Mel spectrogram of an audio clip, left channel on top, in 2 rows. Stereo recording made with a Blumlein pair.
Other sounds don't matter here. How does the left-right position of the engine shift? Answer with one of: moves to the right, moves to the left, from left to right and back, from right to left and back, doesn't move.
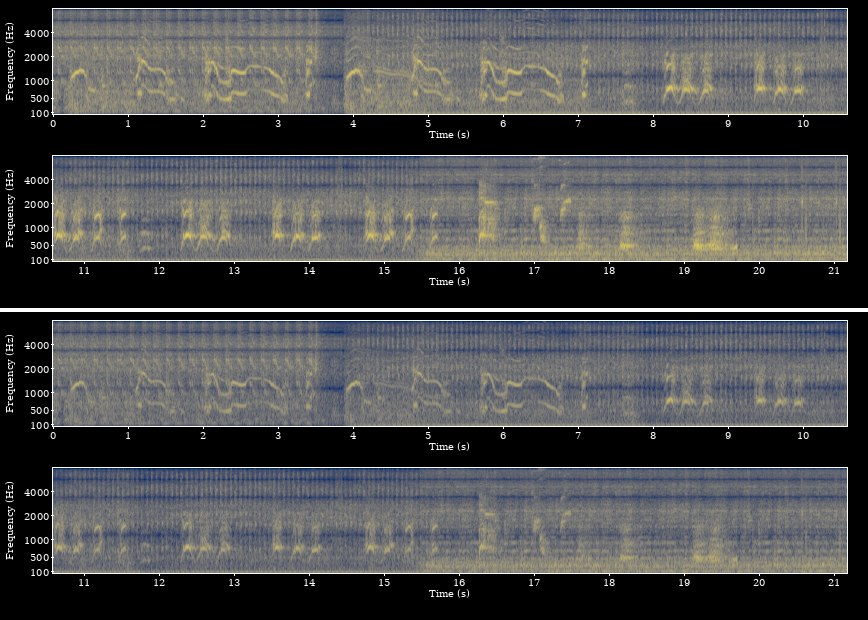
doesn't move.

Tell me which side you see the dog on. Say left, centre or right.
left.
